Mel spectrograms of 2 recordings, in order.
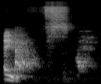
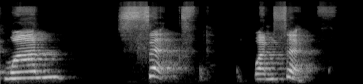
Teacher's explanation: stick our tongue out for that th sound at the end of some of them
